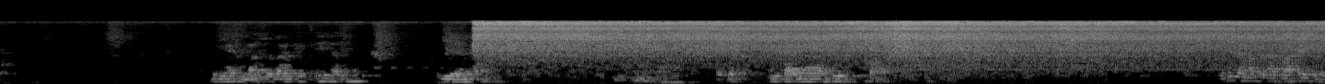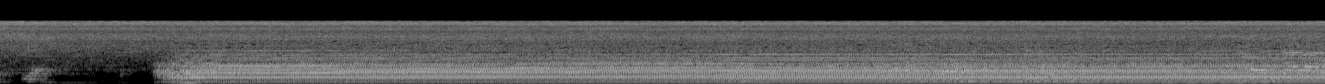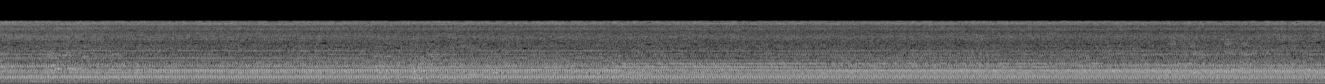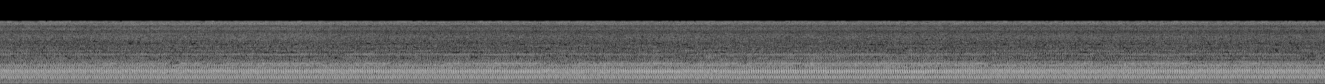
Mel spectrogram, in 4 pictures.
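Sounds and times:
air compressor humming and whining: 3.7s - 53.0s.

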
